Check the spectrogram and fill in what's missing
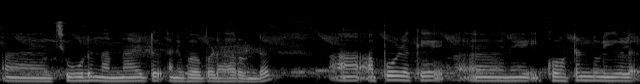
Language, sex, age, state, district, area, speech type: Malayalam, female, 45-60, Kerala, Alappuzha, rural, spontaneous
